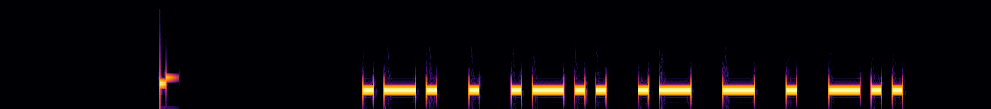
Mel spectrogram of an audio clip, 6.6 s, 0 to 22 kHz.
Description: Morse code, heard as a keyed tone, about 17 wpm, 700 Hz. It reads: RELATED
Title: Seven Letter Words - 17wpm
